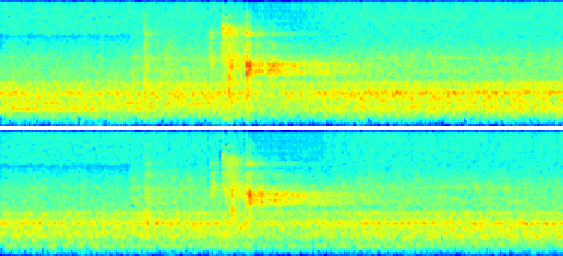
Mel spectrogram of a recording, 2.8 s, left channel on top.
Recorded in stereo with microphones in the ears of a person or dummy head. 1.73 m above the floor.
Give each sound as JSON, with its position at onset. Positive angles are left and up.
{"t": 0.7, "sound": "a pop", "side_deg": 75, "distance_m": 9.0}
